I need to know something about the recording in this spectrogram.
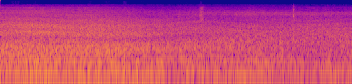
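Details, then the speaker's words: AC condenser fan motor after separating a gasket material: smooth, steady whoosh over a low hum, no rubbing or scraping, now sounds like a regular fan motor; normal condenser fan running. "I'm liking that a lot better yeah I don't know if it was picking up on the video that noise but it sounds like a regular old fan motor now"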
